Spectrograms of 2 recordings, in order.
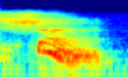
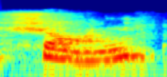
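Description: First: "shun" with a short neutral vowel; de-stress "shun" to a schwa; reduced schwa. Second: "shon" with a clear rounded "o"; wrong full vowel. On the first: Teacher correcting the weak syllable, reduced vowel. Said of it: "it's shun". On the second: Teacher showing what it's not, full vowel. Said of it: "it's not shon". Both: Shown as a demonstration.

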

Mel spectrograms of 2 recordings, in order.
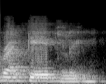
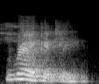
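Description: First: "raggedly" with a full E, as rag-GED-lee; wrong full vowel. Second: "raggedly" as RAG-uhd-lee, middle reduced to schwa; correct weak vowel. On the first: Teacher showing what not to say, "raggedly" as rag-GED-lee. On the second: Teacher correcting learners, "raggedly" with schwa. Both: Shown as a demonstration. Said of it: "Not raggedly".

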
